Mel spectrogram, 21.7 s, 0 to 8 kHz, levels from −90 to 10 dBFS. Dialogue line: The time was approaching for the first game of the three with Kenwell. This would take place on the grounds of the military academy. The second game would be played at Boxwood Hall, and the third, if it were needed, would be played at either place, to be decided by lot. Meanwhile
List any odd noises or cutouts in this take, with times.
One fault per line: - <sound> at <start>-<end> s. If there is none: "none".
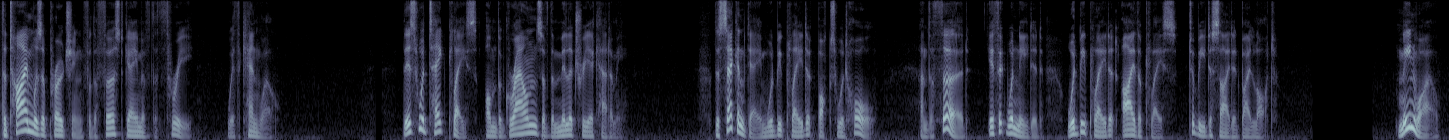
none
